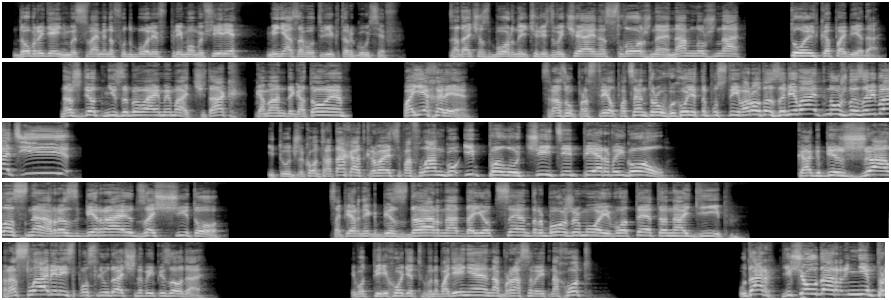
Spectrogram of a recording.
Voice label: diktor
